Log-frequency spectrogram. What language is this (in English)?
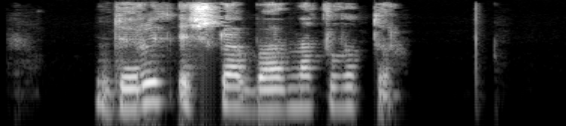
Bashkir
